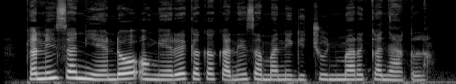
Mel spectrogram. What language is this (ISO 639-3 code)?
luo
